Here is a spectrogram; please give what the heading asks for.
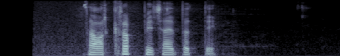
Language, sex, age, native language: Icelandic, male, 20-29, Icelandic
